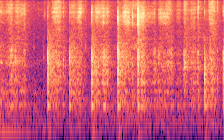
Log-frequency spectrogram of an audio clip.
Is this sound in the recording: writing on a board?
yes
